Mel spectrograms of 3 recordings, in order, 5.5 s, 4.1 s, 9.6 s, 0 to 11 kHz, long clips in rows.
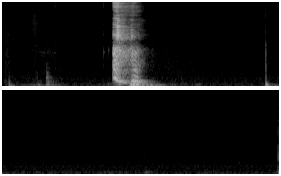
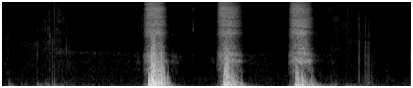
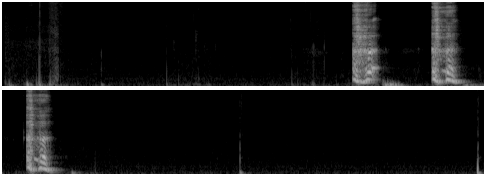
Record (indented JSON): {
  "cough_length": "5.5 s",
  "cough_amplitude": 19298,
  "cough_signal_mean_std_ratio": 0.17,
  "exhalation_length": "4.1 s",
  "exhalation_amplitude": 32768,
  "exhalation_signal_mean_std_ratio": 0.24,
  "three_cough_length": "9.6 s",
  "three_cough_amplitude": 5991,
  "three_cough_signal_mean_std_ratio": 0.24,
  "survey_phase": "beta (2021-08-13 to 2022-03-07)",
  "age": "45-64",
  "gender": "Female",
  "wearing_mask": "No",
  "symptom_none": true,
  "smoker_status": "Never smoked",
  "respiratory_condition_asthma": false,
  "respiratory_condition_other": false,
  "recruitment_source": "REACT",
  "submission_delay": "2 days",
  "covid_test_result": "Negative",
  "covid_test_method": "RT-qPCR",
  "influenza_a_test_result": "Negative",
  "influenza_b_test_result": "Negative"
}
